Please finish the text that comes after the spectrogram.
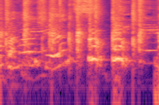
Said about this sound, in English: Wait, hey, that deserves a round of applause, no? Oh, thank you, thank you very much.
